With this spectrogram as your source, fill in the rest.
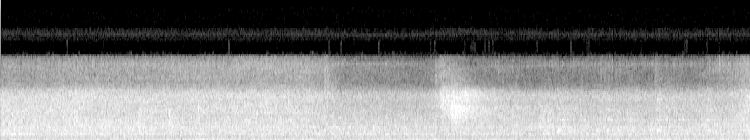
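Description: A steady, loud rumbling roar of a light rail train rolling past close by on a Macau street, constant throughout with no speech.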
